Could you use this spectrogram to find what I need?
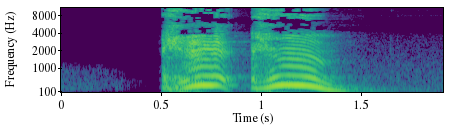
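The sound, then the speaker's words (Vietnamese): A father's throat clearing in a home, a voiced two-part 'ahem' of two short, close bursts, fairly loud and heard alone. “Bố Diễm hắng giọng mời Nam ngồi.”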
